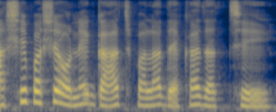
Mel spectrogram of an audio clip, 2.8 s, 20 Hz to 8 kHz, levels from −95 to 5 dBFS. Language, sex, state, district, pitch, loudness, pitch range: Bengali, female, West Bengal, Cooch Behar, 215 Hz, -17 LUFS, 195-235 Hz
